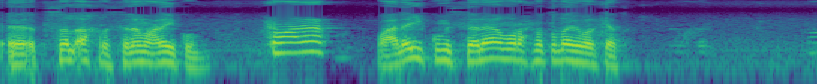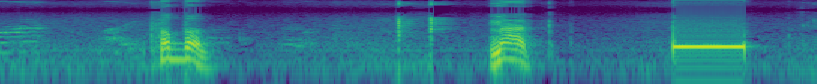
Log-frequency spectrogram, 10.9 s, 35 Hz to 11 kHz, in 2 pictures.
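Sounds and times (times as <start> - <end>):
speech: 0.0 - 4.3, 6.5 - 7.0, 8.7 - 9.2
telephone line tone after a dropped call: 9.9 - 10.5.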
